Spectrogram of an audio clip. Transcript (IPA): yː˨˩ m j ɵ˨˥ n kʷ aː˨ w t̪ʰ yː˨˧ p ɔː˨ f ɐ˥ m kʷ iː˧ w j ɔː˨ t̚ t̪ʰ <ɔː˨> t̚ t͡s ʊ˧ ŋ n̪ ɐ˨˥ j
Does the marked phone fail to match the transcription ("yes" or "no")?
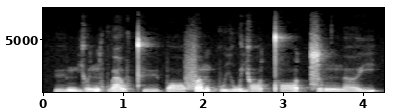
yes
